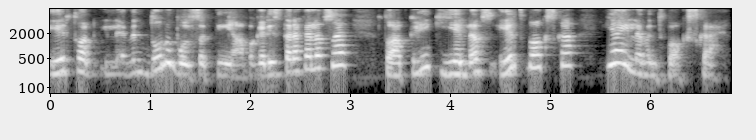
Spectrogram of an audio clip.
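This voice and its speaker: A woman teaching an Arabic grammar class, explaining patiently step by step and counting slowly aloud. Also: mid-range voice, a little mellow. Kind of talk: online class lecture.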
